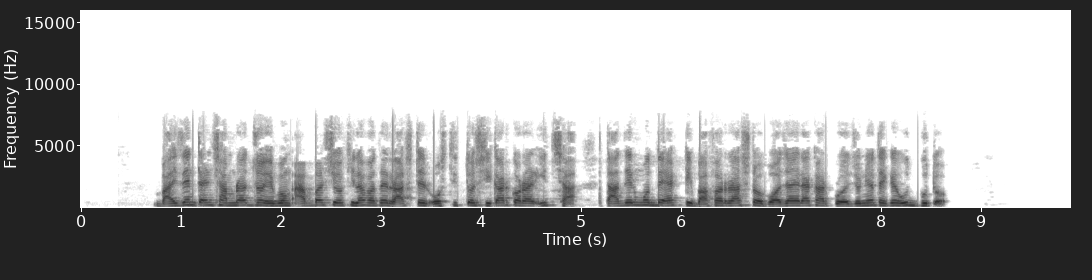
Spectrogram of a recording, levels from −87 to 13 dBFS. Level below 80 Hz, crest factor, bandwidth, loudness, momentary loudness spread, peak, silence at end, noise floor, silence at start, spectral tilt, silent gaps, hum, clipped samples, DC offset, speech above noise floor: -52 dBFS; 14 dB; 7.4 kHz; -14 LUFS; 5 LU; 0 dBFS; 1.25 s; -76 dBFS; 0.75 s; -6 dB/octave; none; none; under 0.1%; under 0.1%; 62 dB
